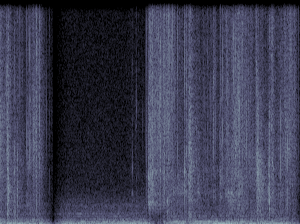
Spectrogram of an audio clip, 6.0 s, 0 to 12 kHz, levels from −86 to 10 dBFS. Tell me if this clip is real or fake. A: real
